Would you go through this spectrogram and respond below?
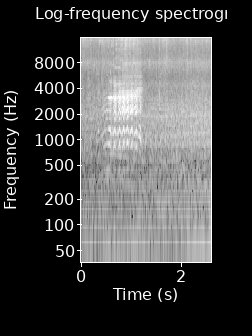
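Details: One tremulous, pulsing bleat lasting under a second from a goat being bathed in a village in Indonesia, rising clearly above a steady low background hiss.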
